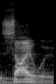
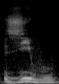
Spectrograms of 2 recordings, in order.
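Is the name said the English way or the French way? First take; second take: English; French. First: The name is said with English vowels. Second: The name is said with French vowels. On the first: "According to French people, we got to pronounce it Zaiwu because he's a I don't know Englishophile" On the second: "if we're French, he's Ziwu"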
